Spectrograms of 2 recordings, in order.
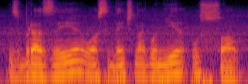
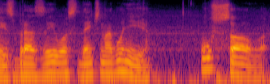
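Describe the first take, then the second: First: The phrase runs on through "o sol" without stopping. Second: A pause comes after "agonia", separating "o sol". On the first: The speaker calls it right. "a leitura vai para além do fim da- do, do verso" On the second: The speaker calls it wrong. "Você não lê"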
